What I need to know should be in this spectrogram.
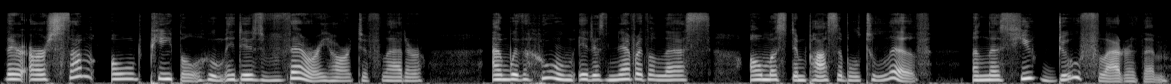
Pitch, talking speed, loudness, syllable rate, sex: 205 Hz, 140 wpm, -18 LUFS, 4.1 syllables/s, female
